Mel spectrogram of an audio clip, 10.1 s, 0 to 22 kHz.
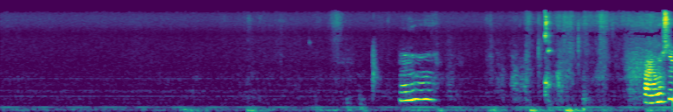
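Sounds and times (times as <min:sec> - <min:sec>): soft rustles and knocks: 0:03.6 - 0:05.9, 0:06.6 - 0:10.0
girl humming: 0:06.0 - 0:06.7.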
